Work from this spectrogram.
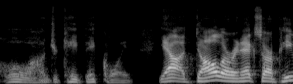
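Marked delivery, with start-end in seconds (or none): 0.0-1.3 mock awe. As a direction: lower and much softer, mocking the crowd's awe. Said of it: "everybody's like".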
